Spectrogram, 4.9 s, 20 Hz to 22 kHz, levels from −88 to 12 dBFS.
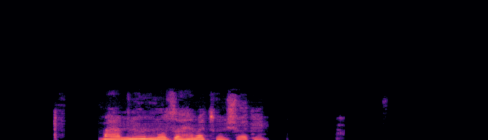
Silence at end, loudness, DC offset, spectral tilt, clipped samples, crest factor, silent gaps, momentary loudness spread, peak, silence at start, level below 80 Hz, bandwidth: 2.25 s; -19 LUFS; under 0.1%; -5.5 dB/octave; under 0.1%; 18 dB; 0.72-0.98 s; 24 LU; -4 dBFS; 0.55 s; -66 dBFS; 7.8 kHz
